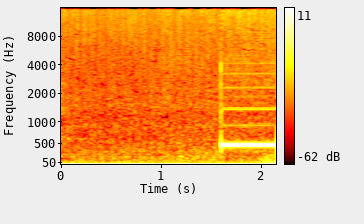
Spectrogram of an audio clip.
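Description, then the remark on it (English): A phone call to parents in Memphis, Tennessee rings out over a speakerphone: after a stretch of faint background noise, a steady electronic ringback tone starts up and holds, fairly loud and slightly tinny, with no one talking. “Put it on speakerphone and put it up to the butt end of that phone. Let's wake up your parents out in Memphis, Tennessee.”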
